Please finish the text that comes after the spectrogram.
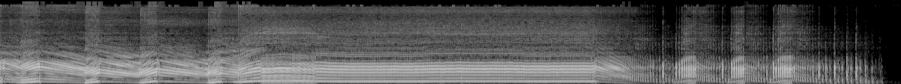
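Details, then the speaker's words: Stihl 038 Magnum chainsaw with carburetor issues: revs to a high steady scream, then sags and stumbles back instead of settling to idle, with smoke. Runs rich, won't return to idle; leaning it out made it too lean. "It's revving, but listen to how it comes back down idle. It sounds really rich."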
